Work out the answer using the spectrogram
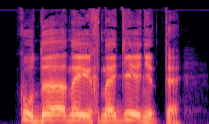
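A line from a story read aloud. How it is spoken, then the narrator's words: Cheerful teasing questions. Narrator (Russian): весело пытали Сергея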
